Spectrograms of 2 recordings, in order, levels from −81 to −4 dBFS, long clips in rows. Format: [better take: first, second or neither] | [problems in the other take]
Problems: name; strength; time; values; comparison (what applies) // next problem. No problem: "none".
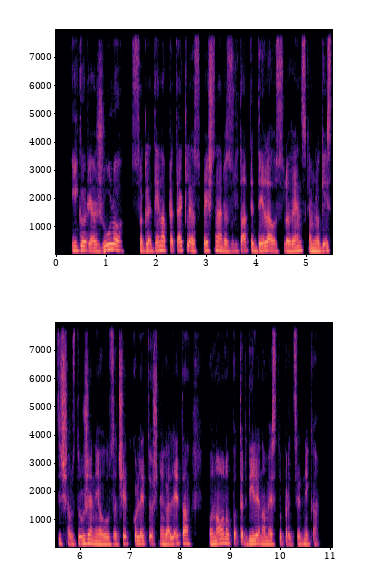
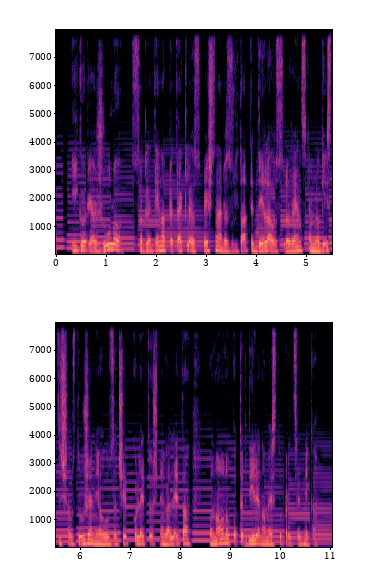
first | background sound (Wind instrument, woodwind instrument); 11 dB below the speech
